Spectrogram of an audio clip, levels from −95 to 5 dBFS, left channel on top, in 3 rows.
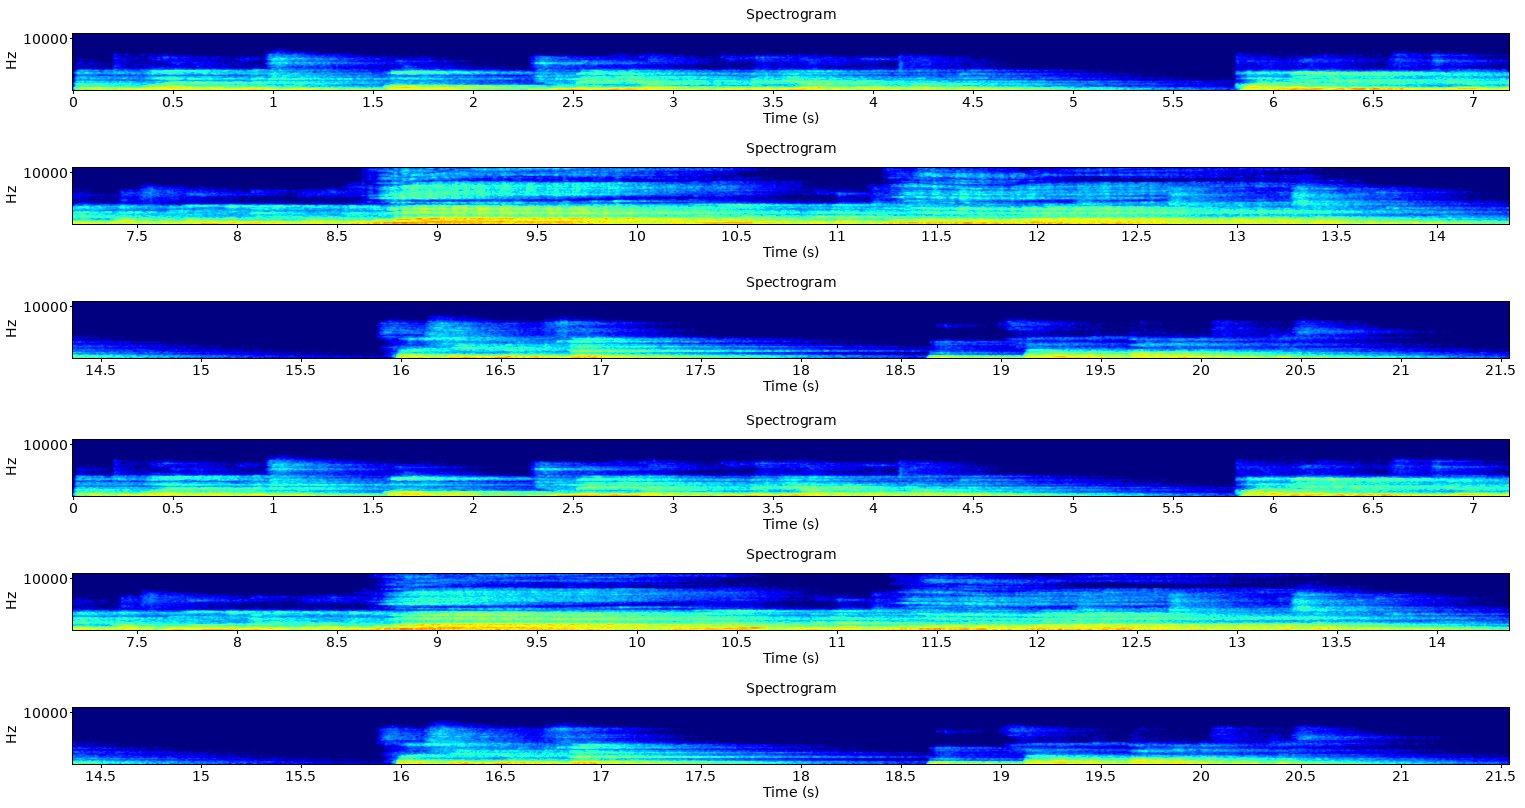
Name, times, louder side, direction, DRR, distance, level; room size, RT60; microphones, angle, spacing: voice 1, 0.1-1.3 1.5-1.9 2.3-4.6 5.8-8.9 10.1-14.2 16.6-17.0 18.6-18.8, equal, 5° left, -4 dB, 0.9 m, -31 dB
Laughter, 8.5-10.7 11.1-13.5, left 1 dB, 75° left, 0.8 m, -26 dB
voice 2, 15.9-17.0 19.1-20.6, equal, 10° right, -6 dB, 0.5 m, -31 dB
11.5 x 4.5 x 3.6 m, 2.2 s
head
